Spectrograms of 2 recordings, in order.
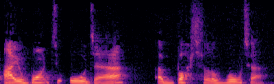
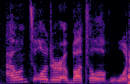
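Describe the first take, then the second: First: Deliberate British accent, pausing before "a bottle". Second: Quiet, unconvincing British accent attempt; failed British accent. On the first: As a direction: model British pronunciation in two measured phrases. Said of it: "It's British". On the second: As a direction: attempt British but stay American. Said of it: "no, you can't". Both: Shown as a demonstration.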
